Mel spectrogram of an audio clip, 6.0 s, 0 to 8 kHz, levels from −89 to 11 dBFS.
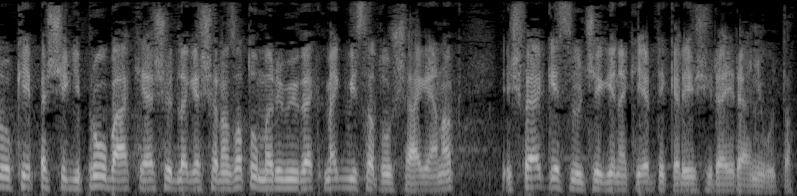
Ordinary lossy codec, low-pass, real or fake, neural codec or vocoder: none; none; real; none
